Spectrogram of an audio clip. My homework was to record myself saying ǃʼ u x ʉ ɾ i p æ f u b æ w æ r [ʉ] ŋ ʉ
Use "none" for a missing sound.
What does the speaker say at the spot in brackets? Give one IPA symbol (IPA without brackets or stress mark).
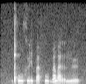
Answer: ə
